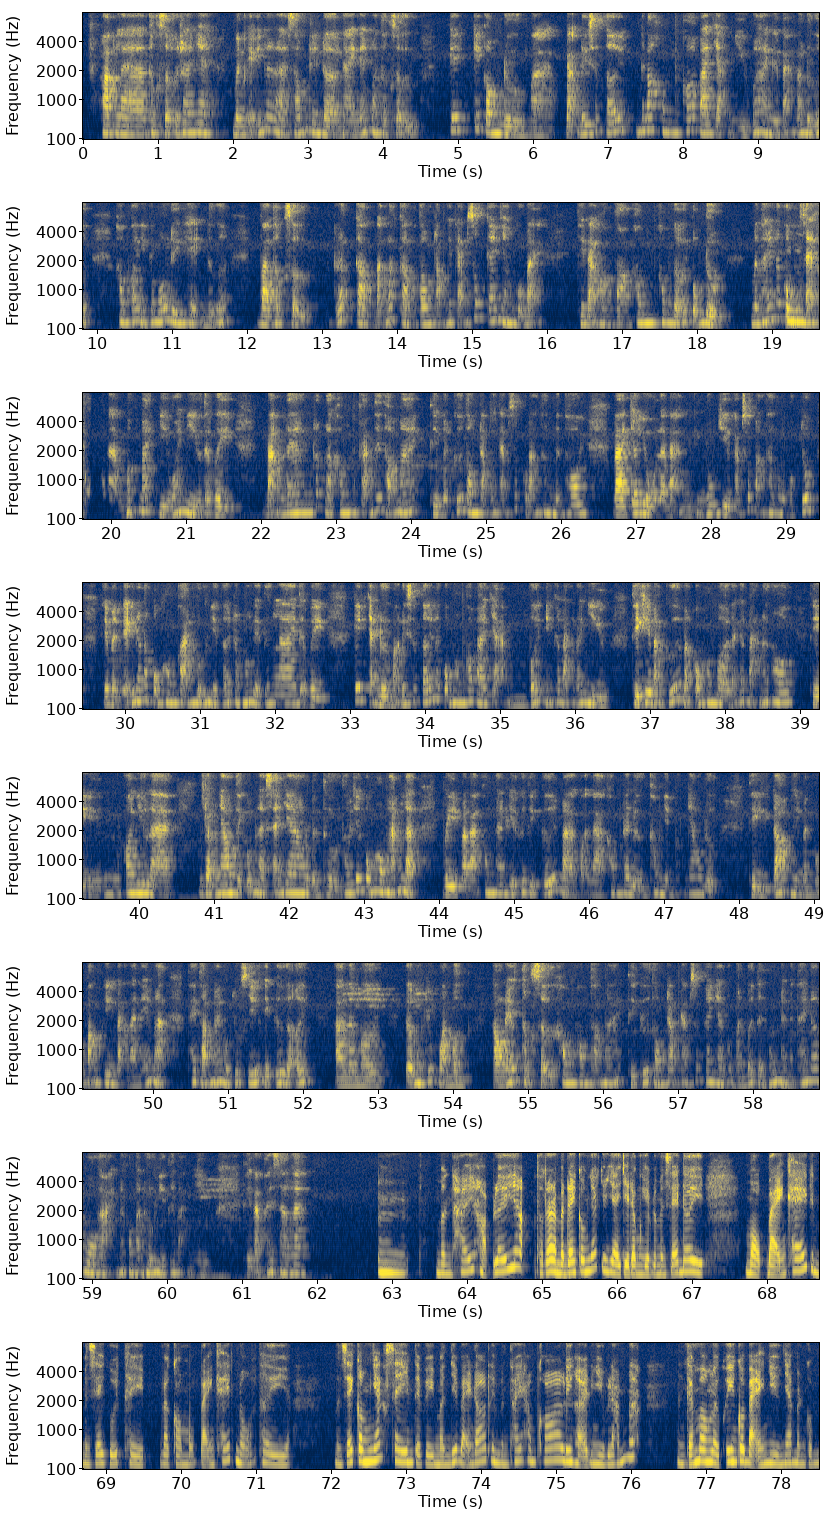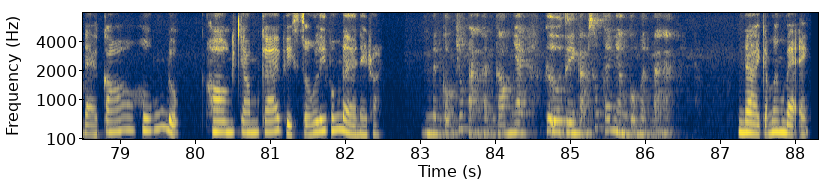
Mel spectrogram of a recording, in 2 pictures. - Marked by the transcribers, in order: static; tapping; distorted speech; horn; other background noise
- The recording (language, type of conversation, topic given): Vietnamese, advice, Làm sao để từ chối lời mời một cách khéo léo mà không làm người khác phật lòng?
